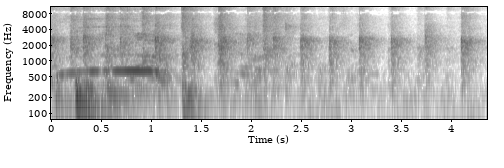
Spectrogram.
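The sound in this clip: Audience members at a comedy show applaud the host, a steady run of many distinct claps at an even pace, fairly sparse rather than a dense roar.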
